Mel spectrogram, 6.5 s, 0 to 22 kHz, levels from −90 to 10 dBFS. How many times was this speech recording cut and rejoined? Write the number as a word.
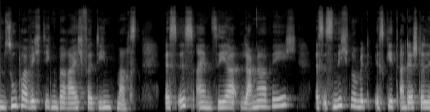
zero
